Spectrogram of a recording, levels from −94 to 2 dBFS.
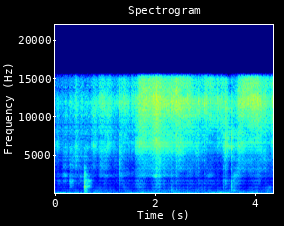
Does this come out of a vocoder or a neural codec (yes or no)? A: yes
